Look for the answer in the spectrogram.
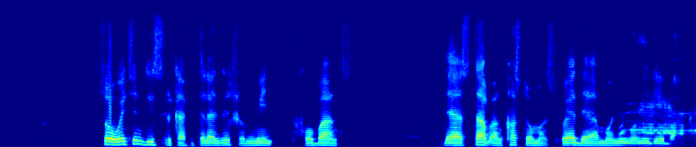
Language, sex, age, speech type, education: Nigerian Pidgin, male, 30-45, spontaneous, tertiary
